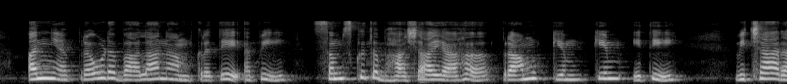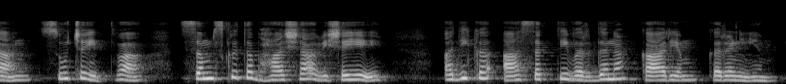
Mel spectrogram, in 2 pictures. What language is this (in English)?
Sanskrit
